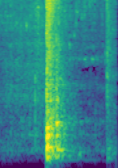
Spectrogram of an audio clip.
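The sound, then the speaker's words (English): Water splashes into a Vitamix blender container as it is rinsed out, in one brief, loud gush that quickly tapers to a trickle, followed by a fainter second splash. No one speaks. “Now I'm going to rinse it out”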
